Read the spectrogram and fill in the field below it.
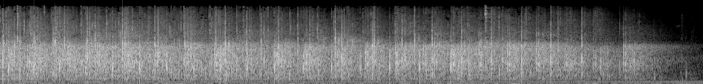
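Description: Sustained applause from a sizable crowd welcoming guests, a dense wash of many hands clapping steadily for several seconds before gradually tapering off at the end.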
